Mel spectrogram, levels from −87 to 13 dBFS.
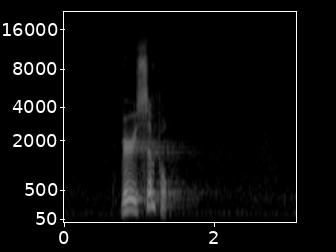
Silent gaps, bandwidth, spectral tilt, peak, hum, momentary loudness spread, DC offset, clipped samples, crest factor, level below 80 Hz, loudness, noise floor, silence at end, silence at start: none; 15.5 kHz; -3 dB/octave; -26 dBFS; none; 14 LU; under 0.1%; under 0.1%; 22 dB; under -90 dBFS; -41 LUFS; -81 dBFS; 1.65 s; 0.75 s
